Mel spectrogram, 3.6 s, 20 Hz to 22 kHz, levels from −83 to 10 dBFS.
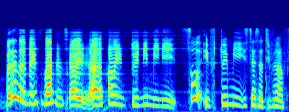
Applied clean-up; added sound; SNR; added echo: neural separator model SepFormer DNS4.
